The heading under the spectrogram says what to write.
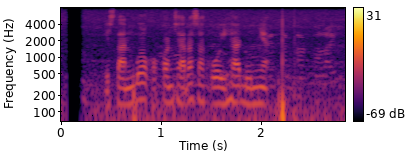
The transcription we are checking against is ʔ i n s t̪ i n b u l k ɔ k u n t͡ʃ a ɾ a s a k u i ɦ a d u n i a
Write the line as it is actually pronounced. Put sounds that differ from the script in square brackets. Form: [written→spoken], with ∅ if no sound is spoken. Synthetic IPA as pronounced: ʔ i [n→∅] s t̪ [i→a] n b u l k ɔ k [u→ɔ] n t͡ʃ a ɾ a s a k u i ɦ a d u n i a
